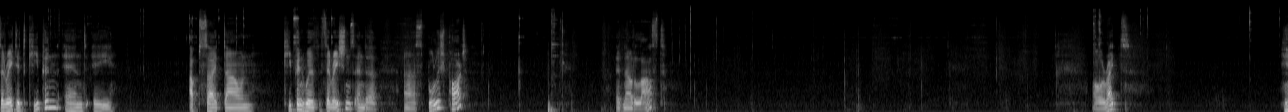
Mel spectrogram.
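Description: Small metal parts click softly as they are handled with tweezers.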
